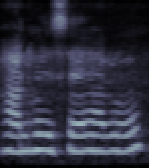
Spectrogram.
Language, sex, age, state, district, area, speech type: Assamese, female, 45-60, Assam, Nagaon, rural, spontaneous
